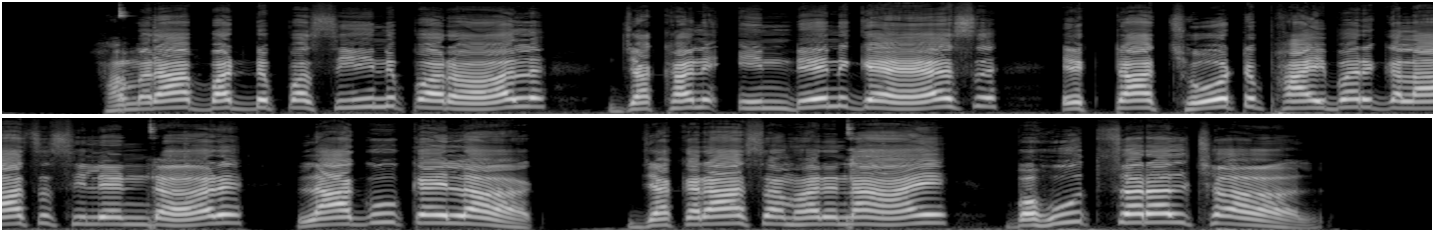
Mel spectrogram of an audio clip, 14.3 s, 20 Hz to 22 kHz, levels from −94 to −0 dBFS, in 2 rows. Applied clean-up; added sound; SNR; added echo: neural mask model Resemble Enhance denoiser.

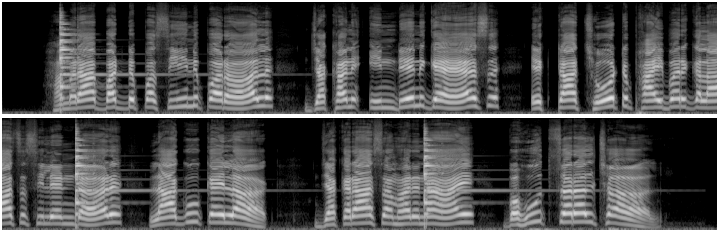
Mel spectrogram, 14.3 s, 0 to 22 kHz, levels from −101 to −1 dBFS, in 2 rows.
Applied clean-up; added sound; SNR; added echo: none; Dishes, pots, and pans; 8 dB; none.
